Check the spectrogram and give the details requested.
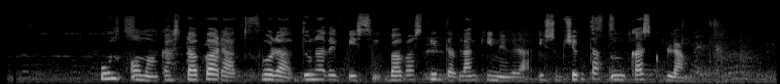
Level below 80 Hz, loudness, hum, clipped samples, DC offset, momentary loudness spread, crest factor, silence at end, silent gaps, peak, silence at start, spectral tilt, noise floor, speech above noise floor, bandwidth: -76 dBFS; -30 LUFS; none; under 0.1%; under 0.1%; 9 LU; 22 dB; 0.05 s; none; -10 dBFS; 0.2 s; -3 dB/octave; -54 dBFS; 24 dB; 11.5 kHz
